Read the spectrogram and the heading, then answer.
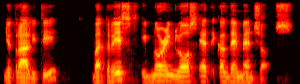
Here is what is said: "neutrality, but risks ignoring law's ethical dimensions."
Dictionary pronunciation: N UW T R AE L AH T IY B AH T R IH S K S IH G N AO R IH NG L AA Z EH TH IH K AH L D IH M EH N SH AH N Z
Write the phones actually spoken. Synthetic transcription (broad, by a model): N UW T R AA L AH T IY B AH T R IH S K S IH G N AO R IH NG L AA S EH T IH K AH L D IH M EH N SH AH N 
